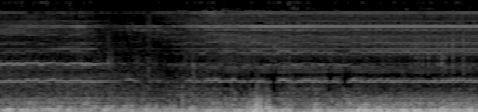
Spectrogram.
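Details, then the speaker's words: Malibu Wakesetter boat stereo with engine running, before tightening loose amplifier grounds: steady high whine wavering in the speaker, rising when the engine revs; engine noise from a bad ground, gone after fix. "Can hear it in that speaker as well."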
